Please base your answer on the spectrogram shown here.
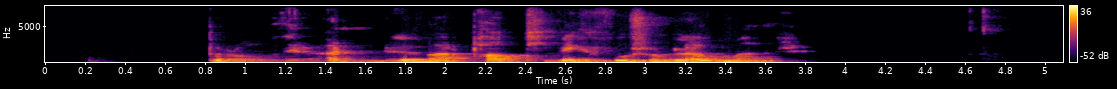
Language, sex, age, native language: Icelandic, male, 40-49, Icelandic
